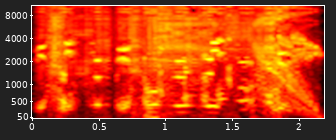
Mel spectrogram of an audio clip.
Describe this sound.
A synthetic voice sound effect useful for a somewhat confused robot to give your game extra depth and awesomeness - perfect for futuristic and sci-fi games.
AI, arcade, artificial, computer, electronic, futuristic, game, gamedev, gamedeveloping, games, gaming, indiedev, indiegamedev, machine, robot, sci-fi, sfx, Speak, Talk, videogame, videogames, Vocal, Voice, Voices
